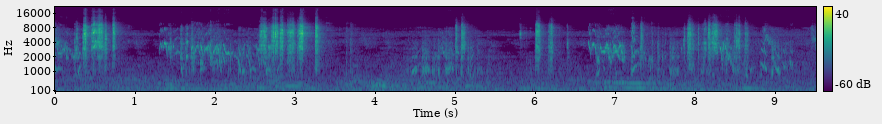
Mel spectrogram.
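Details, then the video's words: Parrots chirping: harsh, broadband squawking bursts in clusters, loudest near the start and around three seconds, with shorter scratchy notes between and a faint low hum underneath. "beautiful parrots | birds | chirping"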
